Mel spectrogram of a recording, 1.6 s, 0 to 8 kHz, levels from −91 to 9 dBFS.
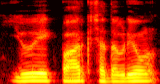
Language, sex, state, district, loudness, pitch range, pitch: Kumaoni, male, Uttarakhand, Tehri Garhwal, -13 LUFS, 120-130 Hz, 125 Hz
